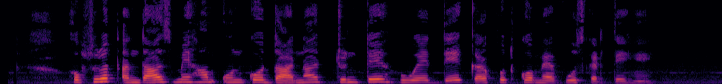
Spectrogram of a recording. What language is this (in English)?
Urdu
